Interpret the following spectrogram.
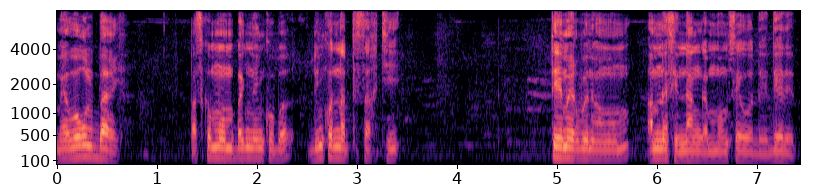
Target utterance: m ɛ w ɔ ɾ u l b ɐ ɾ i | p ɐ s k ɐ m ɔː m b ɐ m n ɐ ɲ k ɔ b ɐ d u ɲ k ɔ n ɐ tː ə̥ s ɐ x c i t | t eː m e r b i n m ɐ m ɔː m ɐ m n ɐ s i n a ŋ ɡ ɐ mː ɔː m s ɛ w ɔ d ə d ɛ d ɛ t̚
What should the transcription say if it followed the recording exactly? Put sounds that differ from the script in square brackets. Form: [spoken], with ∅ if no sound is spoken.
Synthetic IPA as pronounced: m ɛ w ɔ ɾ u l b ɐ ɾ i | p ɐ s k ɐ m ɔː m b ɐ [ɲ] n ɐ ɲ k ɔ b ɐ d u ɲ k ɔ n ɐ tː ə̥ s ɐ x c i [∅] | t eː m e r b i n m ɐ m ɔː m ɐ m n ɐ s i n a ŋ ɡ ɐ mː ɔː m s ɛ w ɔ d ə d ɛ d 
